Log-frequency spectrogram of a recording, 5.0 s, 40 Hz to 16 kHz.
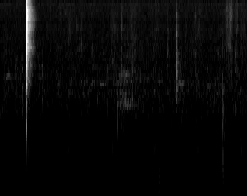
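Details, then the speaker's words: Freshly rebuilt 46RE transmission from a 1998 Jeep Grand Cherokee that had no upshift, only Reverse and Drive. During the governor air-pressure test, one crisp click is heard, then near silence. The valve responds normally. "very simple you have this put GL pressure make sure you hear this noise this"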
